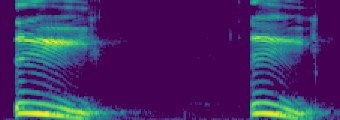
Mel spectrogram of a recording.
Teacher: Il n'y a pas d'équivalent en français. C'est quelque chose entre OU et I qui est U, c'est un son émis du fond de la gorge.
